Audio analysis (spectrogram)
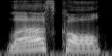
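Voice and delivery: loud holler, voice projected. A narrator's reading. Bartender hollers closing time to the bar, hollering. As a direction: call it out loudly across the room. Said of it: "the bartender rang a bell and hollered".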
